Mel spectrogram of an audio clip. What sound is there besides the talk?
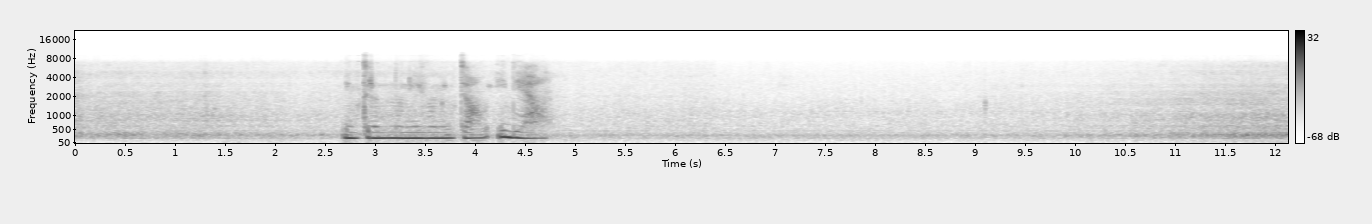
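sea waves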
